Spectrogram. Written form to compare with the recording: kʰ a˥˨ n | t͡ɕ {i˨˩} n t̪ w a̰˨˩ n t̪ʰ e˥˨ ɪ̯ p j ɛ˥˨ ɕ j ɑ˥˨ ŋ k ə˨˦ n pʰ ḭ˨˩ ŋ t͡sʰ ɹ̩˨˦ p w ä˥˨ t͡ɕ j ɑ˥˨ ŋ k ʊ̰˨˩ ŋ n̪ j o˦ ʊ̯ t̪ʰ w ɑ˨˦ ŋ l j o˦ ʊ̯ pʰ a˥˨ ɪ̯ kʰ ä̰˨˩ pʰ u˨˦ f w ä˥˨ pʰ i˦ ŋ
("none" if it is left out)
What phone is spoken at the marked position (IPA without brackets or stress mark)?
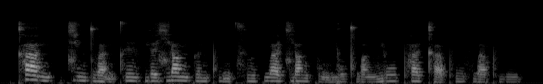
i˥˨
